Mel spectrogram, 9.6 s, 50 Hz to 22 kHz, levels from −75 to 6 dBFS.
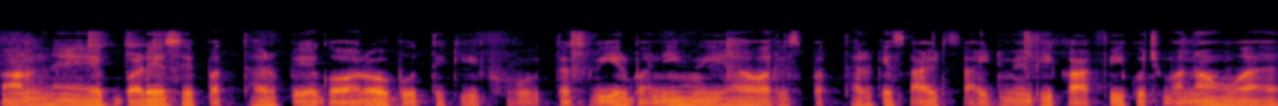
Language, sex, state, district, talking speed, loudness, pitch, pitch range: Hindi, male, Chhattisgarh, Korba, 170 wpm, -21 LUFS, 95 Hz, 85-95 Hz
